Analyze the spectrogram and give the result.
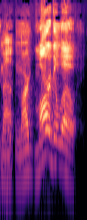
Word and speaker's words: Margalo: Sorry, this is really Margalo. – Yes, because I was like, oh, it's kind of like Margo, but like with an extra syllable for no reason.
